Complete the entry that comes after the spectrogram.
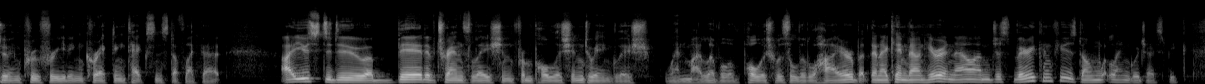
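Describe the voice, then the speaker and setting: The speaker has a Southern US accent. The delivery moves at a fairly quick pace. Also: man, very deep, low pitch for a man, ordinary pitch variation, very clean recording, silent background. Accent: American Southern. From United States. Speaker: voice actor. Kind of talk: interview answer. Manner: casual, relaxed.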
